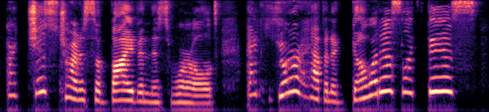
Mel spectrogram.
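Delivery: hammed-up Jill defending herself and her little Kendall; playful impression of Jill talking back to Kathy. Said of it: "I'm the best Jill impressionist in the world".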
